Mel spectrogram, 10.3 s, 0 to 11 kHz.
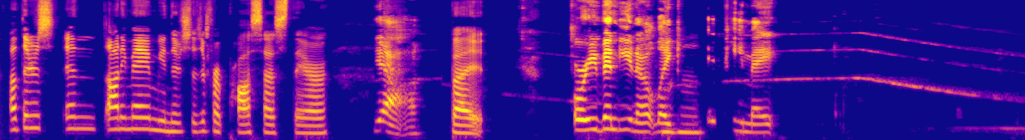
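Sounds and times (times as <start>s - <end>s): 
speech: 0.1s - 4.9s, 5.7s - 7.8s
police siren wailing outside: 8.4s - 10.2s.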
